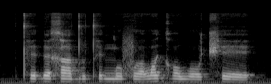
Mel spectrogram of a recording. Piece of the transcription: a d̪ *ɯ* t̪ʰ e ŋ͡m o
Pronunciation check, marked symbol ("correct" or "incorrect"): correct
